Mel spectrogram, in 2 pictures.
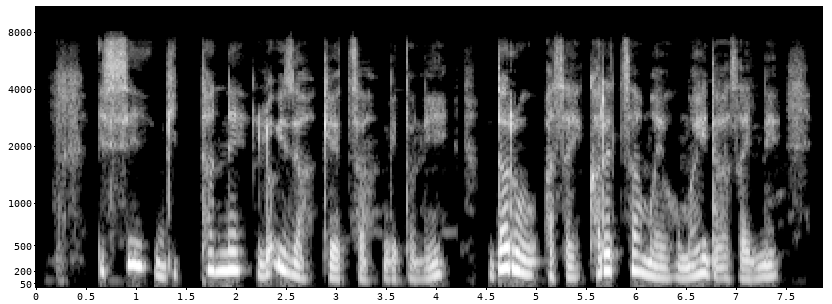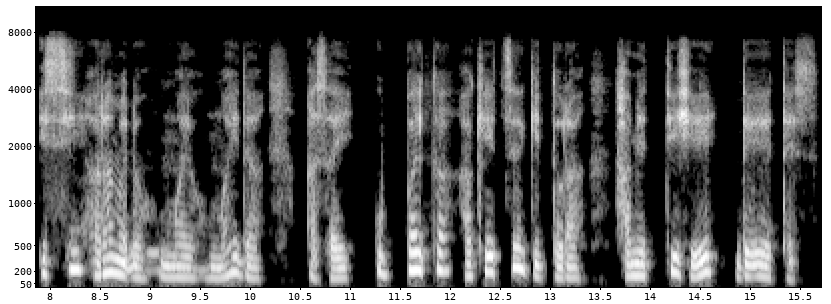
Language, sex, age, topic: Gamo, male, 18-24, government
